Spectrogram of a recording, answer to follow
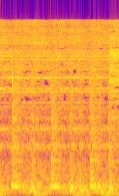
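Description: Metal band playing live, the drum kit to the fore: heavy bass drum and snare hits land about two and a half times a second, each with a low bass note under it.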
